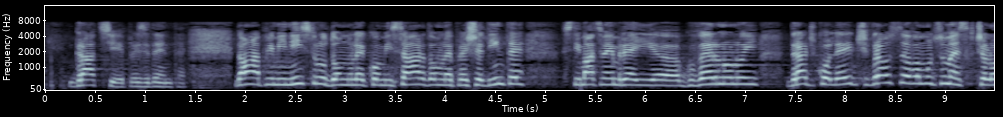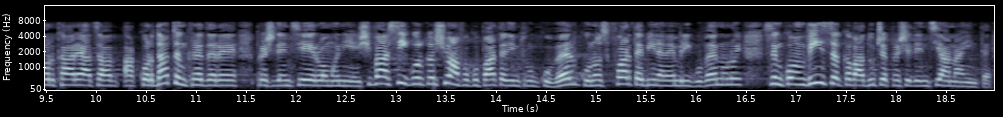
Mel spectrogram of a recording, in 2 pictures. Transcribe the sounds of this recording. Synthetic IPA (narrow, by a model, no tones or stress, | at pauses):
ɡɾat̪sije̞pɾe̞zid̪ent̪ed̪oamnəpɾimːinist̪ɾud̪o̞mnule̞ko̞misard̪omnule̞pɾe̞ʃe̞d̪int̪e̞st̪imat̪sʲme̞mbɾiajəɡuve̞rnuluj | d̪ɾad͡ʒʲko̞le̞d͡ʒʲvɾeawsəvəmult̪sume̞skt͡ʃe̞lo̞rkaɾe̞at̪sʲaako̞rd̪at̪ɨŋkɾe̞d̪e̞ɾe̞pɾe̞ʃed̪ent̪sijejro̞mɨnije̞jʃivəasiɡurkəʃijeamfəkut̪̚part̪e̞d̪int̪ɾuŋɡuve̞rnkuno̞skfoart̪e̞bine̞me̞mbɾiɡuve̞rnulujsɨnt̪̚ko̞nvinsəkəvad̪ut͡ʃe̞pɾe̞ʃe̞d̪int̪sijaɨnaint̪e̞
